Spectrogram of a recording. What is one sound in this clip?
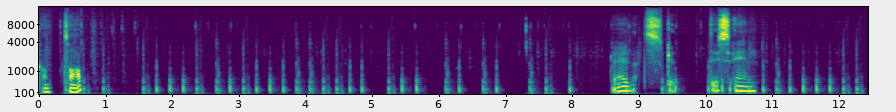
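Wooden blocks thud softly as they are placed, one after another in a quick, steady rhythm.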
